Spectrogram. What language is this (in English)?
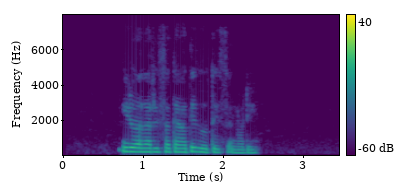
Basque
